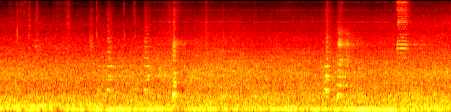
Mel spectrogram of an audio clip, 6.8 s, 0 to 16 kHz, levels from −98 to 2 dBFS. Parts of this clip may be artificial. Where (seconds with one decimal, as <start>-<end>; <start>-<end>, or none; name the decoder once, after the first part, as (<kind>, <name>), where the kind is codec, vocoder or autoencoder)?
2.3-5.9 (codec, DAC)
